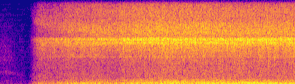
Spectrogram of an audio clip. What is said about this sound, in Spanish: ¿Tú sabes lo que es ruido blanco o white noise? Ahora mismo ese aire acondicionado es exactamente eso.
